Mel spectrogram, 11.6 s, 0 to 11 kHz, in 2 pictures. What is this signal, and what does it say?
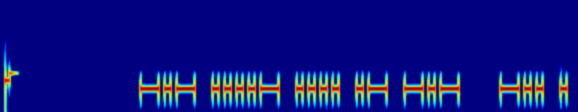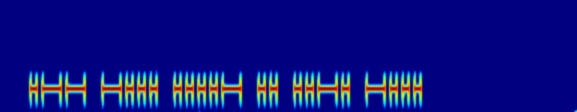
Morse code, heard as a keyed tone, about 20 wpm, 700 Hz. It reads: K4HAK DE WB4IFB
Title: USA Callsign DE Callsign 20wpm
